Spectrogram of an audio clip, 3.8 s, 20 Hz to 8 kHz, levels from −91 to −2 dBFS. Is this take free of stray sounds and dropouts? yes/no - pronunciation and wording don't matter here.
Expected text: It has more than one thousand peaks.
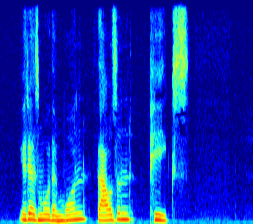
yes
